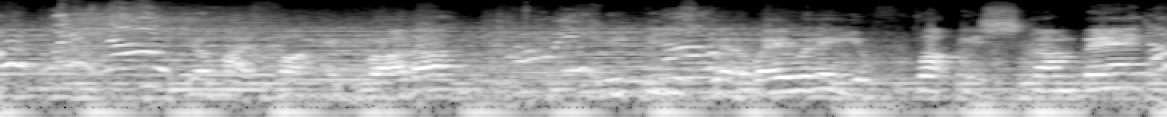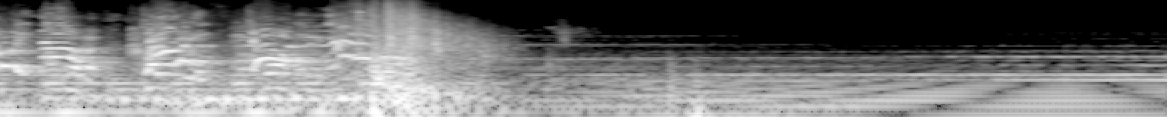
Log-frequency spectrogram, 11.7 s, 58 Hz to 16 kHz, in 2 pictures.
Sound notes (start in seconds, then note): 7.6 gun fires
